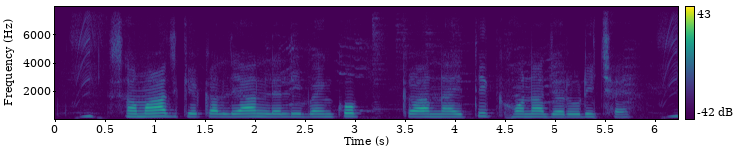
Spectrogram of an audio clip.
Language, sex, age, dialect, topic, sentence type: Maithili, male, 18-24, Angika, banking, statement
